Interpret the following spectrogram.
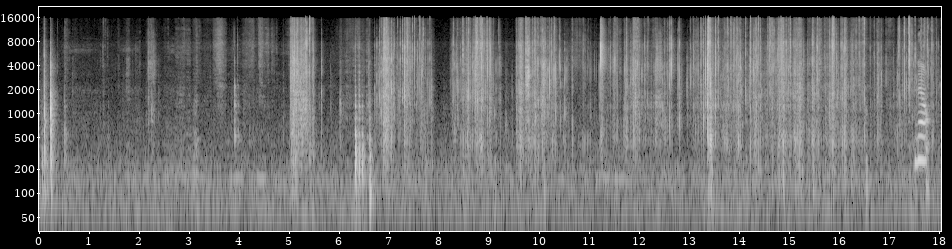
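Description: A thin plastic packet crinkling and being torn open by hand, in irregular bursts from about five seconds in. Right at the start there are a couple of sharp scissor snips.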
